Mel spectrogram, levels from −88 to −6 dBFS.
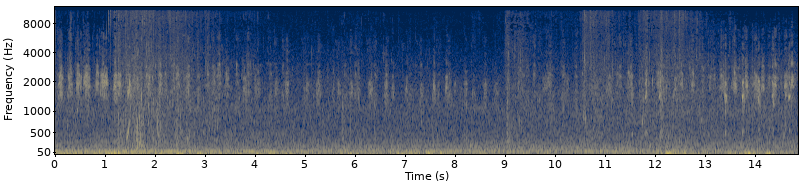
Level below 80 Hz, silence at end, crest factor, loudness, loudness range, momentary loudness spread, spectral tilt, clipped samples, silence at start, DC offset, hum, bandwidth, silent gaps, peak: -40 dBFS; 0 s; 18 dB; -39 LUFS; 6 LU; 8 LU; -4.5 dB/octave; under 0.1%; 0 s; under 0.1%; none; 11.5 kHz; none; -18 dBFS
